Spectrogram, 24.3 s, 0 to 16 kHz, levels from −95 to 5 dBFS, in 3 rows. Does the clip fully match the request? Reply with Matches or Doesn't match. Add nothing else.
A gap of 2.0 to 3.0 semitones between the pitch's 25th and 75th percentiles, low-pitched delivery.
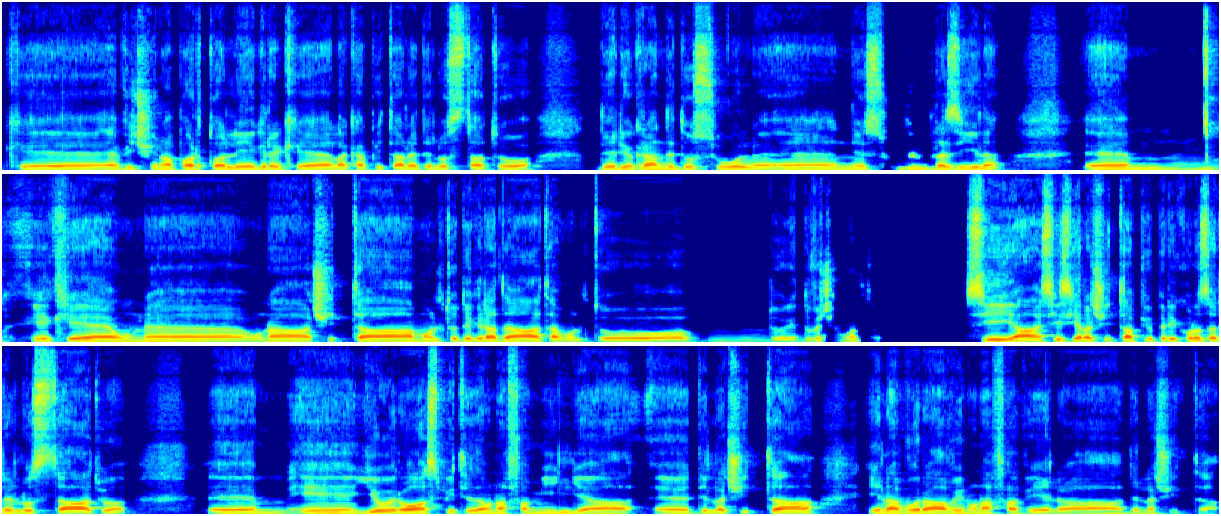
Doesn't match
